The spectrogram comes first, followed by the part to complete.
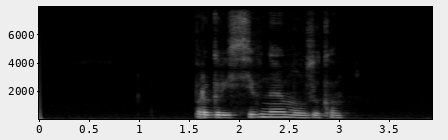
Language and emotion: Russian, neutral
